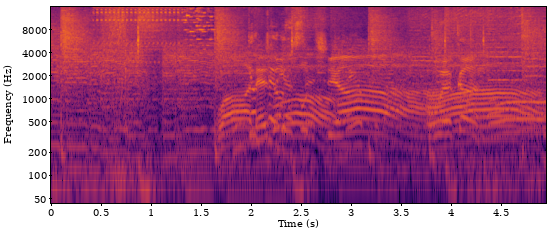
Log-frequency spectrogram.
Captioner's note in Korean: 감탄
